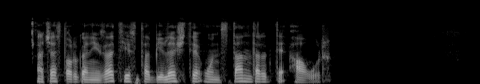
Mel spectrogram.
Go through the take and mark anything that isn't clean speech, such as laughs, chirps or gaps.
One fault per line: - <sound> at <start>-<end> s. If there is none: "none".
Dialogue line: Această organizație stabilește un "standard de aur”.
none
